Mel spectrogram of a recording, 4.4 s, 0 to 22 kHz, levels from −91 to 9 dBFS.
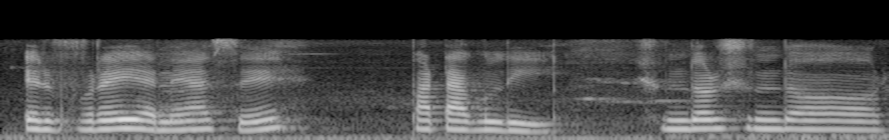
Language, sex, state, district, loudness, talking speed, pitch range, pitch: Bengali, female, Tripura, West Tripura, -16 LUFS, 80 wpm, 210-230 Hz, 225 Hz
